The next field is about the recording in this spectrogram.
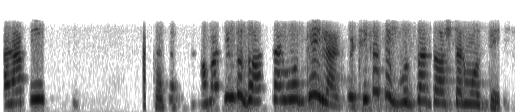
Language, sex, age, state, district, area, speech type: Bengali, female, 30-45, West Bengal, Howrah, urban, conversation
